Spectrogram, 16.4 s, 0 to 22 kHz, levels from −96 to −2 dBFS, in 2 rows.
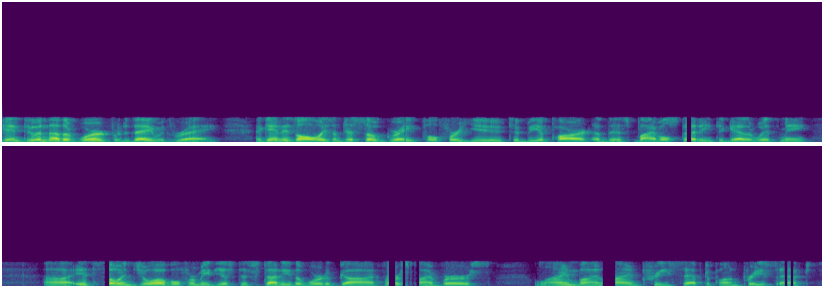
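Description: A speech recording over a telephone-band channel, chopped by abrupt silent holes with hard edges: a brief dropout at 4.02 s, 60 ms gaps at 6.84 to 6.90 s before "together with me" and at 9.22 to 9.28 s before "enjoyable for me just", a stuttering cluster at 12.06 to 12.38 s, a 140 ms hole at 14.20 to 14.34 s after "verse line by", and another cluster at 15.96 to 16.12 s. This is packet loss filled with silence. Every gap is a multiple of 20 ms, which fits 20 ms packets, and the receiver simply muted each missing one.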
